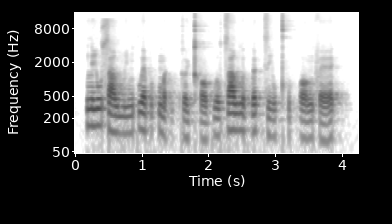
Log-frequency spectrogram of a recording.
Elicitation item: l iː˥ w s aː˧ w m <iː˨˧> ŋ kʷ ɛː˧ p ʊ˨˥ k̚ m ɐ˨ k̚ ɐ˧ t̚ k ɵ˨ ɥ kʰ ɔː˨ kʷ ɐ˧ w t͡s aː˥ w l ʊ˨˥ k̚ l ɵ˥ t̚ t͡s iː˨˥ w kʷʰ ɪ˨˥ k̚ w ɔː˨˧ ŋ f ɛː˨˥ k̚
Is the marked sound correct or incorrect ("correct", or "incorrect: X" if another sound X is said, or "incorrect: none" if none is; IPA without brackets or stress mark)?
correct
